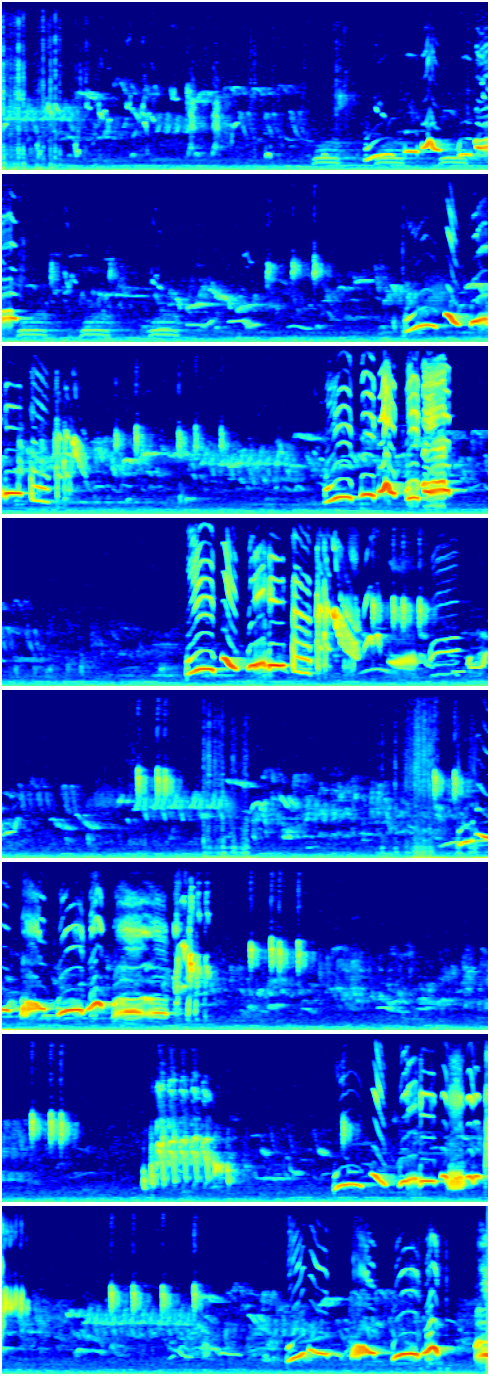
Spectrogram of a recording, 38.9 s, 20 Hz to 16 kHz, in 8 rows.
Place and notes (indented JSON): {
  "title": "Chapel Fields, Helperthorpe, Malton, UK - Clocks forward blackbird ...",
  "date": "2018-03-25 05:50:00",
  "description": "Clocks forward blackbird ... blackbird calls and song ... pair of spaced mics on chair ... blackbird was singing on the back of the chair for some time ... background noise from traffic and planes ...",
  "latitude": "54.12",
  "longitude": "-0.54",
  "altitude": "77",
  "timezone": "Europe/London"
}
